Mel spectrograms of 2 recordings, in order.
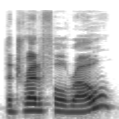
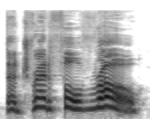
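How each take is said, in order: First: Slow, rising hopeful question; cheery, tentative answer lifting at the end; bright volunteering. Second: Loud, high, drawn-out wail; hammed-up grief-stricken howl; anguished cry. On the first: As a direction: offer it brightly as a guess. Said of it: "volunteered the humbug brightly". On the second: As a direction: cry it out in anguish, stretching the words. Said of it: "cried the anguished Din". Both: A narrator's reading.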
